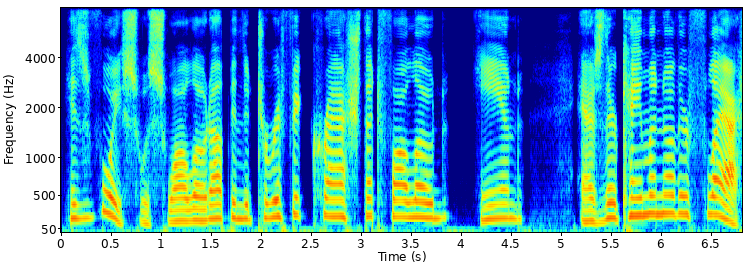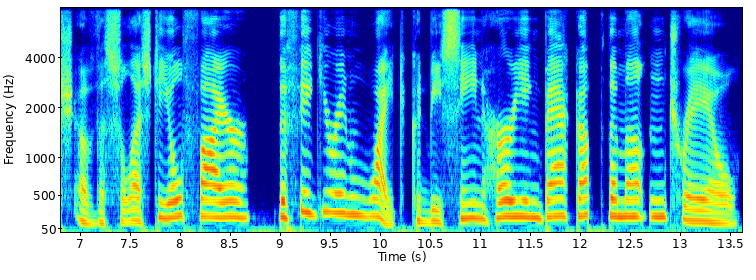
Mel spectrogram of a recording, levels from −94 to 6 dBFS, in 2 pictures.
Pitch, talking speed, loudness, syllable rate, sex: 190 Hz, 150 wpm, -20 LUFS, 4.2 syllables/s, male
